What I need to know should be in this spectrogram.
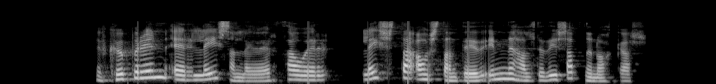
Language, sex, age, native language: Icelandic, female, 20-29, Icelandic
